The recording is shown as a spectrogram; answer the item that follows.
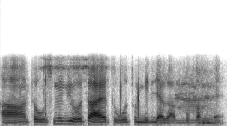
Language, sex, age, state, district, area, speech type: Urdu, male, 18-30, Uttar Pradesh, Gautam Buddha Nagar, urban, conversation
